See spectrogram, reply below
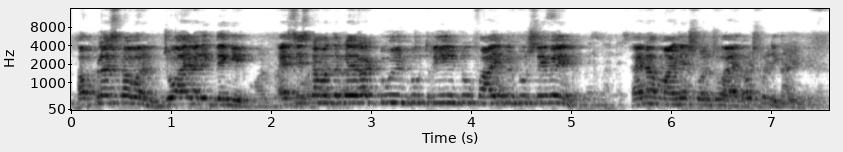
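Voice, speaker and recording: A man with a high voice teaches a math class. He walks through each step slowly and keeps asking if everyone is following. He sounds echoey and set back from the mic, and the recording is a little dull. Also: expressive. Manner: reassuring, repeats checks like "theek hai na". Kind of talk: classroom lecture. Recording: roomy, distant, dull recording.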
